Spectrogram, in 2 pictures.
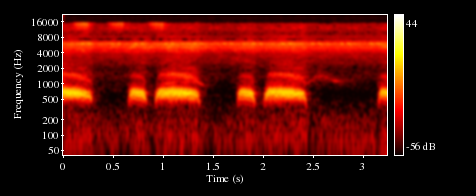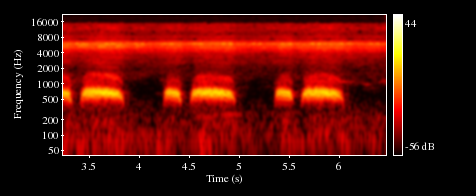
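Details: Spotted dove, a decoy taken to the forest meeting a wild rival. A low clipped note followed by a drawn-out, even coo, repeated in a steady series of paired phrases. A faint electronic hum is also present.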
